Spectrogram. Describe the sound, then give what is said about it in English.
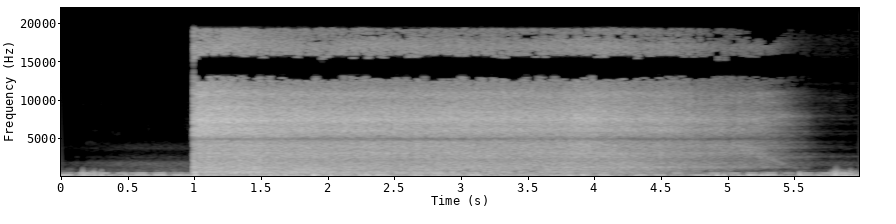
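Wind rumbles low against the mic outdoors on public land, then a spray can being emptied bursts into a loud, steady hiss that continues without a break for about five seconds, easing only slightly near the end. “It was windy, and the spray dissipated almost as soon as it left the can.”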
